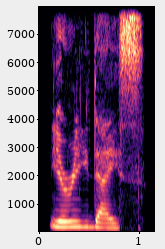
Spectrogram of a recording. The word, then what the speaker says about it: Eurydice: him while walking out into the light it's pronounced dice Yu dice um but he could not look at her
